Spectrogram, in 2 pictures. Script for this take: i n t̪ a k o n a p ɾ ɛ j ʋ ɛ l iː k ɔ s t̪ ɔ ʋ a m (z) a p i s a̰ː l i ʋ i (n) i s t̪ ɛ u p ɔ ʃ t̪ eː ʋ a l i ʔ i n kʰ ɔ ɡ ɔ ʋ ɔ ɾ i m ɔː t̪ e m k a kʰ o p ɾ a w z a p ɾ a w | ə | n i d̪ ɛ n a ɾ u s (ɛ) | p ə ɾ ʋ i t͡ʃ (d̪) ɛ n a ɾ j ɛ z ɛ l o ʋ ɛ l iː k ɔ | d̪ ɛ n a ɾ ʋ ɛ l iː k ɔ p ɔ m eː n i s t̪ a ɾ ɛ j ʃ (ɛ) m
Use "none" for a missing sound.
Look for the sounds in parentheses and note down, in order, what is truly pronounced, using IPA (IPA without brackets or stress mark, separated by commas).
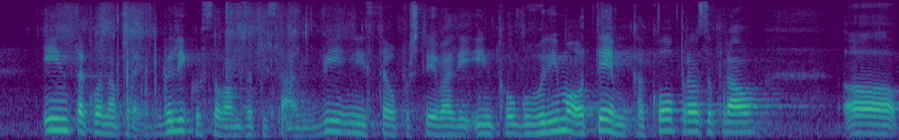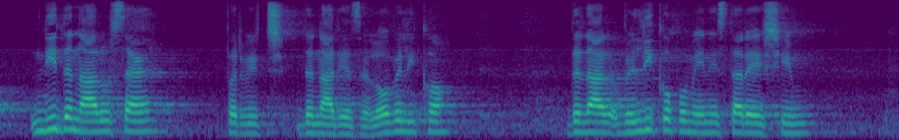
z, n, ɛ, d̪, i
